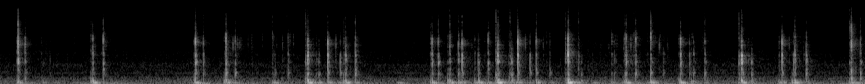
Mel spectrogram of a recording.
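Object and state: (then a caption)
Mechanical keyboard with plastic keycaps. Right-hand fingertips type on the plastic keycaps of a mechanical keyboard with an aluminum case. An irregular stream of short, dry keystrokes has a deep, thuddy body and a bright clack on top. Each strike dies away almost instantly.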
